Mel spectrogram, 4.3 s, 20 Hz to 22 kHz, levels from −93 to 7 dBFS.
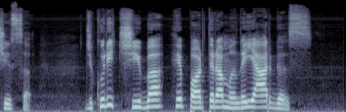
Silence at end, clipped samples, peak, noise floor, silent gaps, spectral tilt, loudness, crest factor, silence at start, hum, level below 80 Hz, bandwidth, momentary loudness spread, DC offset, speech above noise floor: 0.15 s; under 0.1%; 0 dBFS; -38 dBFS; none; -3.5 dB/octave; -14 LUFS; 16 dB; 0 s; none; -40 dBFS; 18 kHz; 14 LU; under 0.1%; 23 dB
